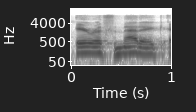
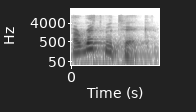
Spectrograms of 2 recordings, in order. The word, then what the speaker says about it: arithmetic: Some people pronounce arithmetic as arithmetic mean. I'm going to use the word arithmetic or the pronunciation arithmetic.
